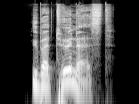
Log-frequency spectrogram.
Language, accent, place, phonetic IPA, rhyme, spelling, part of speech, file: German, Germany, Berlin, [ˌyːbɐˈtøːnəst], -øːnəst, übertönest, verb, De-übertönest.ogg
- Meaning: second-person singular subjunctive I of übertönen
